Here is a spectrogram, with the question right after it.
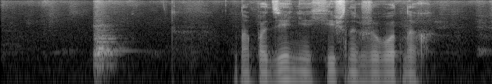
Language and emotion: Russian, neutral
